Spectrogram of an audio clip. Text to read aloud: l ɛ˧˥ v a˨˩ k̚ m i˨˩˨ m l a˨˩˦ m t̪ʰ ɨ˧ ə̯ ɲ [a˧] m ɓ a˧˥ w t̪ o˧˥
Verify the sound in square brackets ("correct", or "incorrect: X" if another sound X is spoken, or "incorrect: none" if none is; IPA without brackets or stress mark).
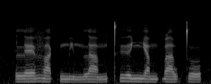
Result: correct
